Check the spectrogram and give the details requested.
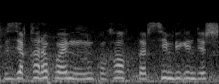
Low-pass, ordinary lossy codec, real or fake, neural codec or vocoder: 7.2 kHz; Opus, 24 kbps; real; none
